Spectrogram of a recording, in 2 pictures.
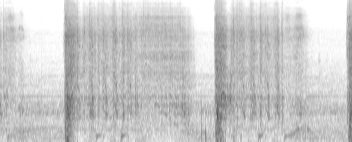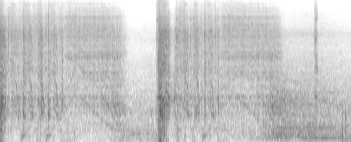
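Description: A motorcycle starter pinion clanks into the clutch ring gear and cranks it with a whirring grind, in repeated bursts.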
